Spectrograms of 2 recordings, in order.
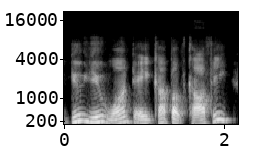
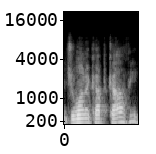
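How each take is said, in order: First: Each word is pronounced fully and separately. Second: The words are reduced and run together. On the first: The speaker calls it wrong. "That's not the way we talk" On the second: The speaker calls it right. "We say"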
